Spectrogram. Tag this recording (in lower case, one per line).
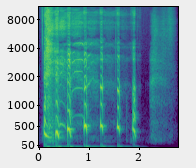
laughter
human voice
giggle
